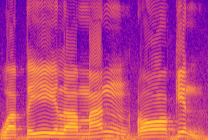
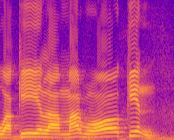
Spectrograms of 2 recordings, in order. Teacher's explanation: Dibacanya waqilaman man, berhenti tanpa bernapas sebentar, kemudian roko. Harusnya kan idgham nun matik bertemu ro. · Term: saktah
